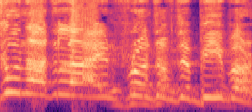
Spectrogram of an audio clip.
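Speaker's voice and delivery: put-on loud, very high Brazilian male accent. Acting out a Brazilian drug boss in a joke scene: put-on Brazilian accent. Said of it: "That was my Brazilian guy".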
